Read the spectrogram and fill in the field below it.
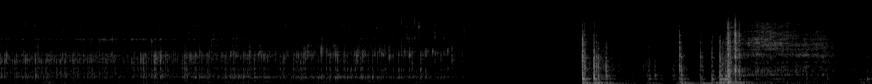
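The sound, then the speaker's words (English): Water pours steadily into a cup holding a tea bag, to make tea, for several seconds with a bright, rushing hiss, then stops; after a short silence come a few sharp clinks and knocks, with no one speaking. “Water.”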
